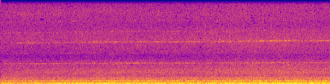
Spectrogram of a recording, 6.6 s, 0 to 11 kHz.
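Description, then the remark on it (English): A KR2 vehicle blasting off with a loud, steady engine roar, a dense low rumble holding at constant strength for several seconds with no voices over it. “I'm blasting off again.”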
